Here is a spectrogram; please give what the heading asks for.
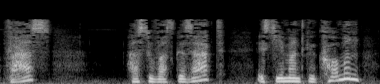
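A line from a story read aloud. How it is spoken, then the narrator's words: Called out. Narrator (German): rief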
